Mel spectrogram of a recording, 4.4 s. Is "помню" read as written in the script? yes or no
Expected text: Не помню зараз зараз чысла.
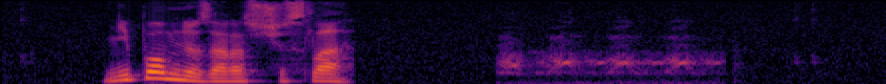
yes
